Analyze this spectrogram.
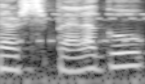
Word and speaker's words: archipelago: Well, consider the Japanese archipelago. I'm not sure is that how you The pronounce that in islands English. of Japan. Archipelago, so you were really close. Oh, because in Italian we say archipelago, but I don't know if that's it.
